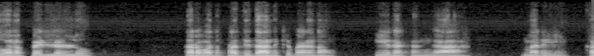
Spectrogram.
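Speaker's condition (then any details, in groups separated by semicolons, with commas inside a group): No condition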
